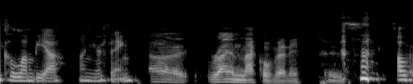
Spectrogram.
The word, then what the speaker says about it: McEverly: Ryan McEverly is Oh, my right. I name. always say it wrong. Oh, no, I No, didn't. everybody does. I didn't You last didn't. time. No, you got it. McElveny?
